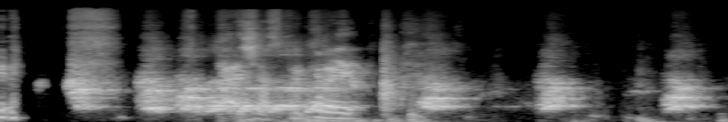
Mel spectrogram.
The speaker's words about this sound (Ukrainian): Що ж у вас у всіх собак? У нас, а? У нас випуск гавкаючих собак.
